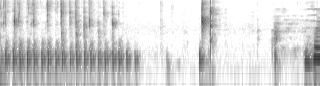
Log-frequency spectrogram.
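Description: Small plastic squeeze bottle of paint being shaken hard for under two seconds: a fast, even rattle of clicks, about a dozen a second. Then it stops.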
